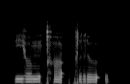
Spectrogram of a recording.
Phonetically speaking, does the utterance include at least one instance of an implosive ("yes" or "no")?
no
